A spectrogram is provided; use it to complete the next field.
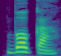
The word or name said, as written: boca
